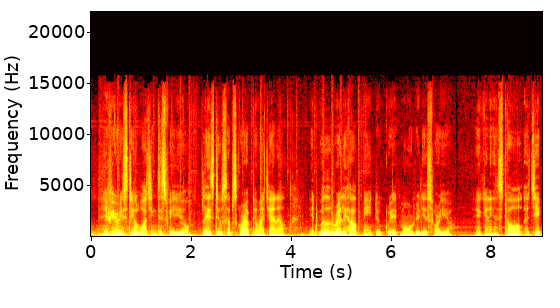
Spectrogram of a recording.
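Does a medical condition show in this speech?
No.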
